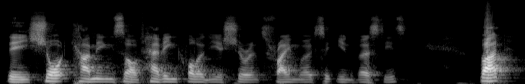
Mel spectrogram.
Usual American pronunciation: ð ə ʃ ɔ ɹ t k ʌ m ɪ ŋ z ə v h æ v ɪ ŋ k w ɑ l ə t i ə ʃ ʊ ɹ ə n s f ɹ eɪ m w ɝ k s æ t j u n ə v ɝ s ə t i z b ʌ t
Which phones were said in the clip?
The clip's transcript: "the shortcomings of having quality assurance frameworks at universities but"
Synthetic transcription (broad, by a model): ð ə ʃ ɔ ɹ t k ʌ m ɪ ŋ z ə v h æ v ɪ ŋ k w ɑ l ə t i ə ʃ ʊ ɹ ə n s f ɹ eɪ m w ɝ k s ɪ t j u n ə v ɝ s ə t i z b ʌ t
